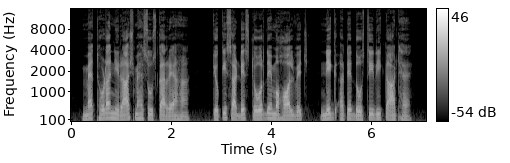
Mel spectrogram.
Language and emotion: Punjabi, sad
